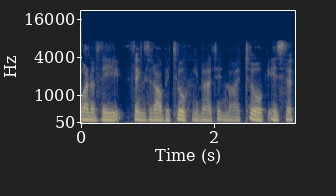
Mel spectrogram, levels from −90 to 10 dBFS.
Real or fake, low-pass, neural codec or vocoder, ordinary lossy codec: real; 7.2 kHz; none; AAC, 48 kbps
